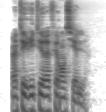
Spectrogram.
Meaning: referential integrity
- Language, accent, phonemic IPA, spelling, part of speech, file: French, France, /ɛ̃.te.ɡʁi.te ʁe.fe.ʁɑ̃.sjɛl/, intégrité référentielle, noun, LL-Q150 (fra)-intégrité référentielle.wav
